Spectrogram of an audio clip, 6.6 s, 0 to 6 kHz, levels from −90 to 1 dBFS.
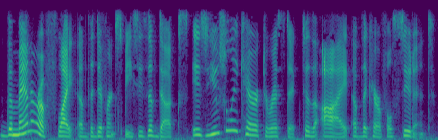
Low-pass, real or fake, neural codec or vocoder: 5.4 kHz; real; none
